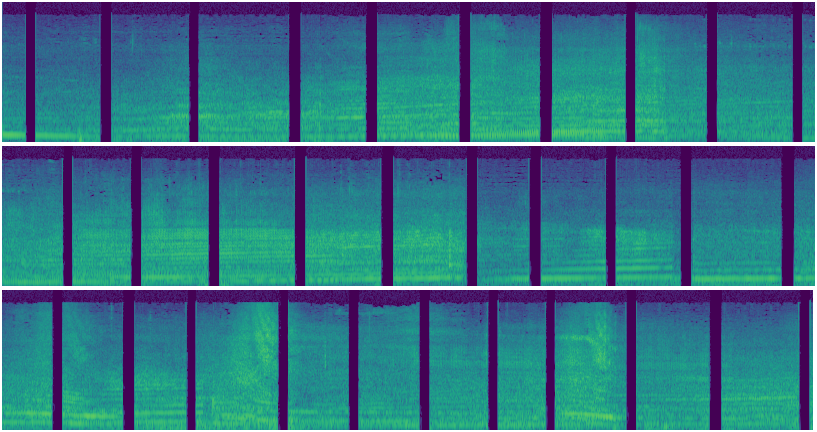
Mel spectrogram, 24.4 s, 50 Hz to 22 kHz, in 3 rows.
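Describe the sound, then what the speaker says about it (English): Race cars lap a circuit at a New South Wales motor racing championship round, a six-cylinder Lotus Exige among them, in a loud, continuous engine drone with shifting pitch and sharper revving sweeps near the end. "So on screen at the moment, the 456 Lotus of Valari Musman, which is actually a 6-cylinder"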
